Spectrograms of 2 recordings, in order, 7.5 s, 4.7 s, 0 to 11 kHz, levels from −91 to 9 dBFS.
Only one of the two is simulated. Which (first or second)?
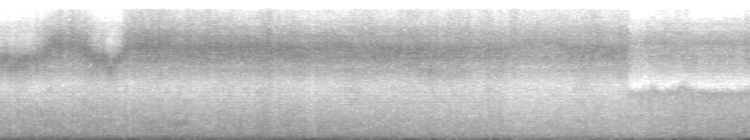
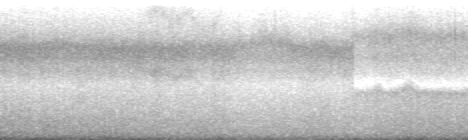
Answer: first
